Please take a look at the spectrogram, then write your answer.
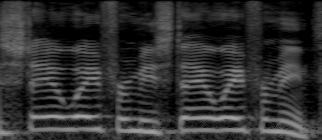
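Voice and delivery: high, held-up pitch, imitating a frantic brother; mock yelling. Brother pushing mom away from his stung foot, mock yelling. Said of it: "just sitting there yelling and pushing".

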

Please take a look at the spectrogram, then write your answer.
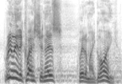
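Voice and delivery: ordinary talk, nothing marked

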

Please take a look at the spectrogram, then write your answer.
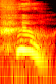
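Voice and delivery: a high, loud whew of relief on a long breath; relieved whew. A narrator's reading. Polly to Diggory, relieved once the witch leaves: loud whew. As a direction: blow it out like the danger just passed. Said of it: "letting out a long breath of relief".

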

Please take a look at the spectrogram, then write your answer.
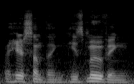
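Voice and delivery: hushed voice. Real, not acted. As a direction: keep it low so he can't hear. Sneaking past a monster.

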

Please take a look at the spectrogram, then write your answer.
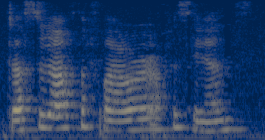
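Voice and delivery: ordinary delivery

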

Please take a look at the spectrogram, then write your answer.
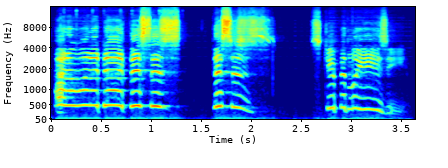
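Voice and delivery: very high, squeaky voice; high squeal. Real, not acted. Player escaping the flood, high squeal. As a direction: squeal it out at the top of the range.

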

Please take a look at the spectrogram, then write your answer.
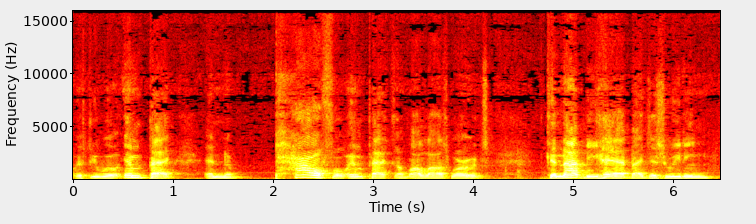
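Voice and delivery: ordinary talk, nothing marked

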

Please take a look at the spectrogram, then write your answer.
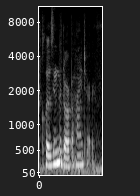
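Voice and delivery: usual speaking voice

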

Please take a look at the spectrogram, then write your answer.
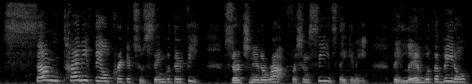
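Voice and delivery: lilting picture-book read-aloud, each line rising then falling; reading to children. Acted. Teacher reading a bug rhyme book to her class, sing-song. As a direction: read the rhyme like story time for little kids.

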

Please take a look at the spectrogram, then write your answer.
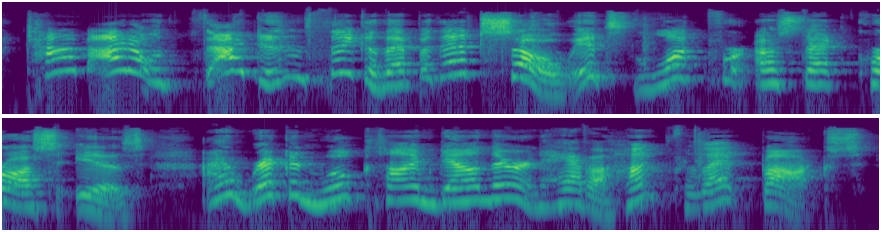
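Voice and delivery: put-on high excited boy's voice, relieved; voiced Huck. Huck to Tom, relieved by the cross, high eager. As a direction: brighten up with sudden hope.

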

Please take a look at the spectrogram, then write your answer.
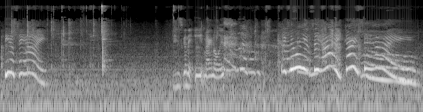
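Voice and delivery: high sing-song puppy talk. Real, not acted. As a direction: coax the dog in a high voice. Talking to the puppies.

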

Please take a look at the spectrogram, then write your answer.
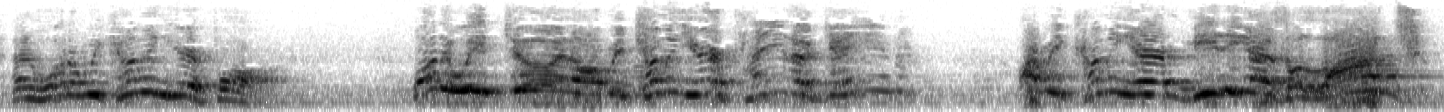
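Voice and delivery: high, searching questions; rhetorical challenge. Real, not acted. Preacher asking his church why they gather, high challenging. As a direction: challenge them, half scornful.

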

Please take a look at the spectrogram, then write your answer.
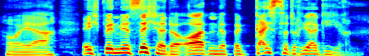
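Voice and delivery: loud bitter mockery; mock her hope loudly; loud sarcasm. A narrator's reading. Malfoy loudly mocking Hermine.

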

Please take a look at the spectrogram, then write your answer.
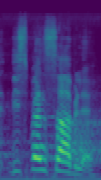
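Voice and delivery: ordinary talk

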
